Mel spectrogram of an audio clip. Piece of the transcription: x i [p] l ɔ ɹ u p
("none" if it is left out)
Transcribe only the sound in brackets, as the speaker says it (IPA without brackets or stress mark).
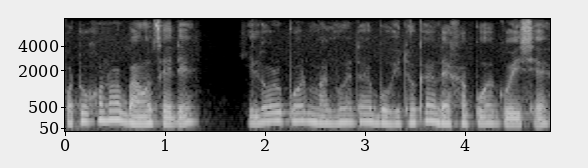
none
